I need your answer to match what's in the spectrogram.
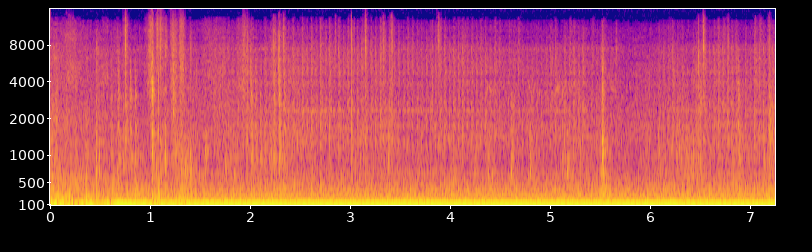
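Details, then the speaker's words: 1962 Ford Galaxie V8 that sat over 20 years, driving on gravel: deep, even rumble with tyre crunch beneath and no knocks or stumbles. Running pretty good, engine healthy. "still running yep mhm good running pretty good not going to lie"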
